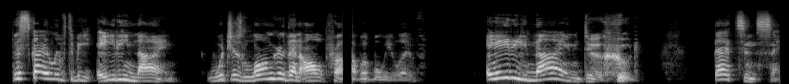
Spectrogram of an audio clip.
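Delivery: high, loud disbelief; real excitement over eighty-nine years; amazed. Real, not acted. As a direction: marvel at the number. Amazed at his age.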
